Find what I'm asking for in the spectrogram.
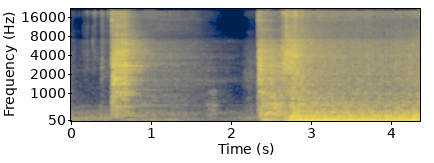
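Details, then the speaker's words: Chevy 350 V8 in a 1937 International rat rod, first start after thermostat and water pump refit with fresh coolant, checking for leaks: cranks, catches quickly, settles into a steady even rumble, no misfire, knock or leaks; normal running. "I got everything tightened up, so we're gonna crank it up and let it run for just a second. Make sure we ain't got no leaks."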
